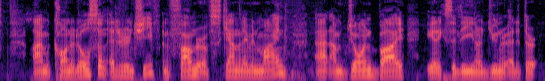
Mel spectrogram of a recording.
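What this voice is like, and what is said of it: Raspy, hoarse voice. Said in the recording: “My voice is not with me today ... your raspy voice”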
